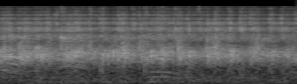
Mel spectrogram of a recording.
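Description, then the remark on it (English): An audience claps together, a dense, steady wash of many hands with a bright, hissy texture that stays loud and even for a couple of seconds, with faint voices mixed in. “Come on, clap today if you're down to be somebody that's looking for things to pray about.”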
